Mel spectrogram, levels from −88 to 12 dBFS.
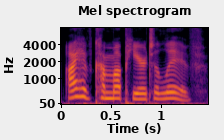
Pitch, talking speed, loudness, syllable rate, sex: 230 Hz, 285 wpm, -19 LUFS, 5.9 syllables/s, female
